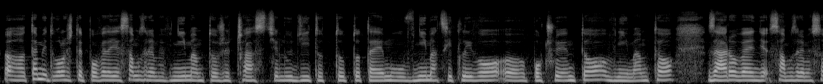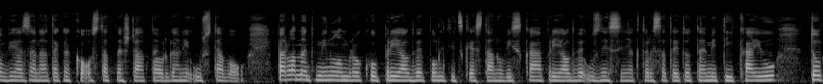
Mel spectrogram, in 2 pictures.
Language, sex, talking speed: Slovak, female, 170 wpm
